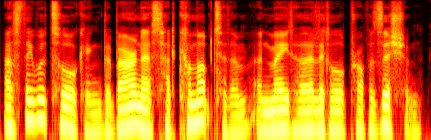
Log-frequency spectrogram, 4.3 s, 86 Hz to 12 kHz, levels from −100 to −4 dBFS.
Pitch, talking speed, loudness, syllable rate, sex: 125 Hz, 225 wpm, -18 LUFS, 5.8 syllables/s, male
